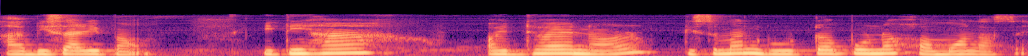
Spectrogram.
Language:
Assamese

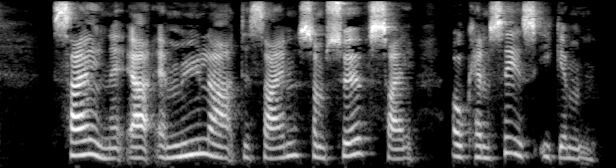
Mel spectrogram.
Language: Danish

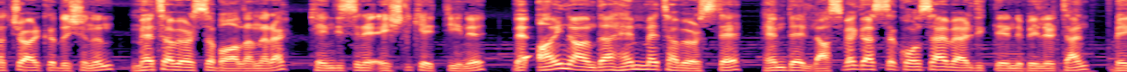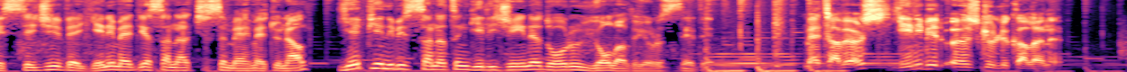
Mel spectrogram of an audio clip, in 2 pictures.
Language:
Turkish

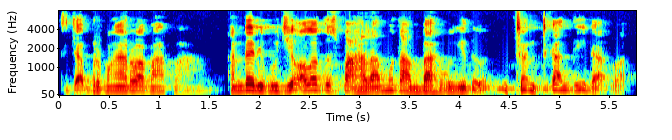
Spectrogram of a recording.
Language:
Indonesian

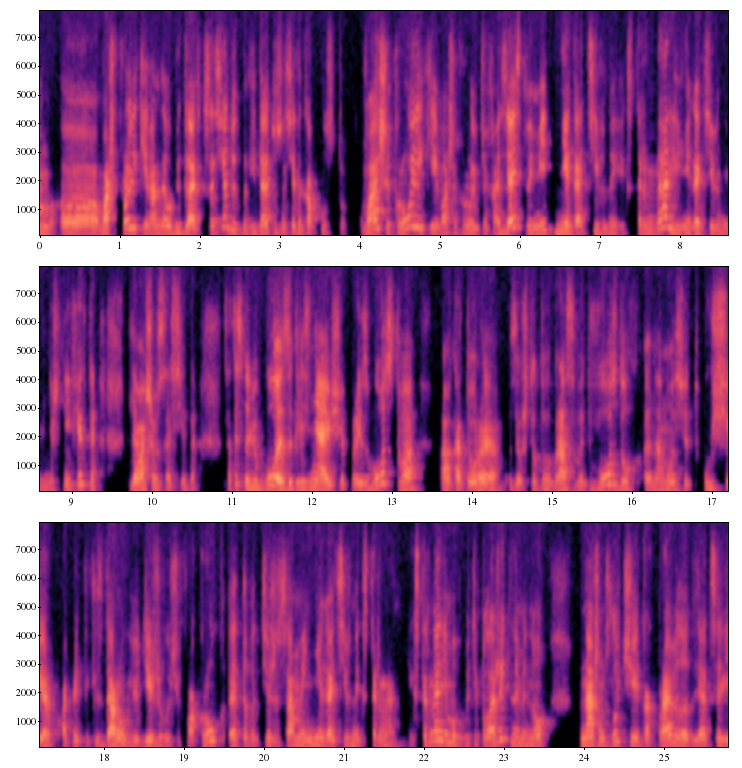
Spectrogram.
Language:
Russian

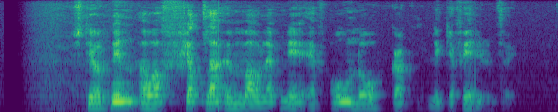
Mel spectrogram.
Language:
Icelandic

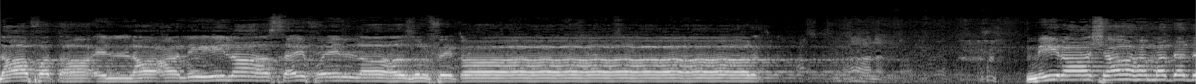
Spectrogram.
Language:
Romanian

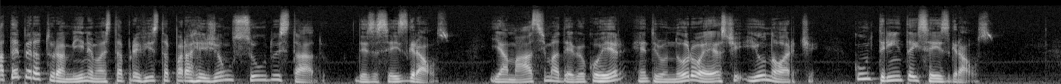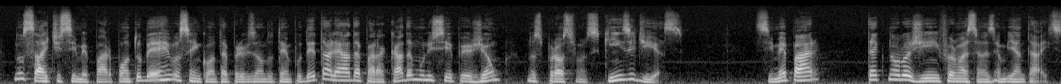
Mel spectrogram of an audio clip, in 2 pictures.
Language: Portuguese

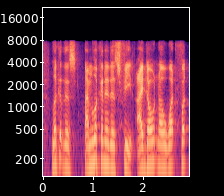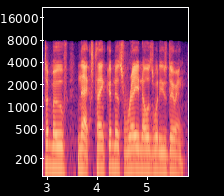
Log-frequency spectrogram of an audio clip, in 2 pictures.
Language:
English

